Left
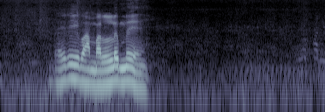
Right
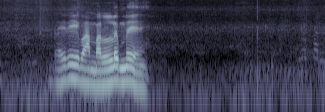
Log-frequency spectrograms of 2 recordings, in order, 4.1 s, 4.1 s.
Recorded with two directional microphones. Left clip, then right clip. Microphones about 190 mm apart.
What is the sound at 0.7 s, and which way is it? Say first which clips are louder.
A man's voice: right 2 dB; 20° left (ahead or behind).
